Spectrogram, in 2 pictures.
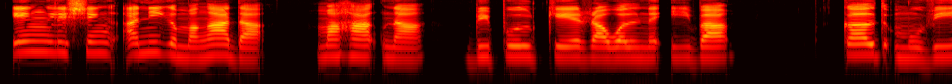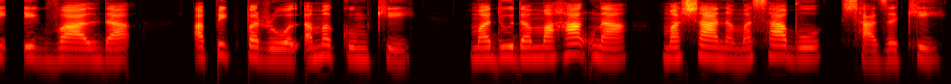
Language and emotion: Manipuri, neutral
